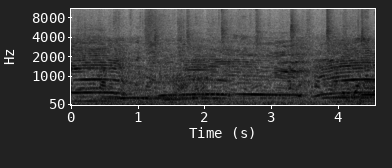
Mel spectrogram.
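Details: Cattle waiting to be weighed at the Dimoro cattle market, Blitar; drawn-out, steady moos hold almost without a break, one fading and a fresh one rising near the end, with faint voices behind.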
